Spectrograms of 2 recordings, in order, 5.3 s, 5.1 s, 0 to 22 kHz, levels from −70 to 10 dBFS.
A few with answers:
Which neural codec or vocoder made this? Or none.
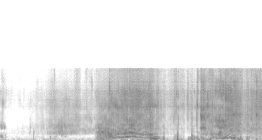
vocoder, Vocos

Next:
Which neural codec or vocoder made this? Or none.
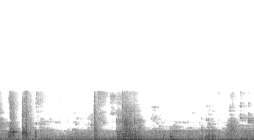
vocoder, Vocos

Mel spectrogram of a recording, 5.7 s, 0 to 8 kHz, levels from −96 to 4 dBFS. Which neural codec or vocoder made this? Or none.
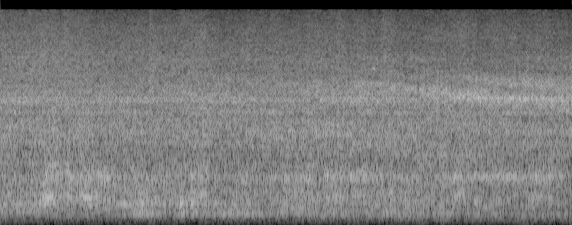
vocoder, Vocos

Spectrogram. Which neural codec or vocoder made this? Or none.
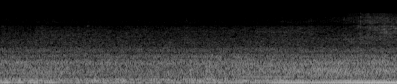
none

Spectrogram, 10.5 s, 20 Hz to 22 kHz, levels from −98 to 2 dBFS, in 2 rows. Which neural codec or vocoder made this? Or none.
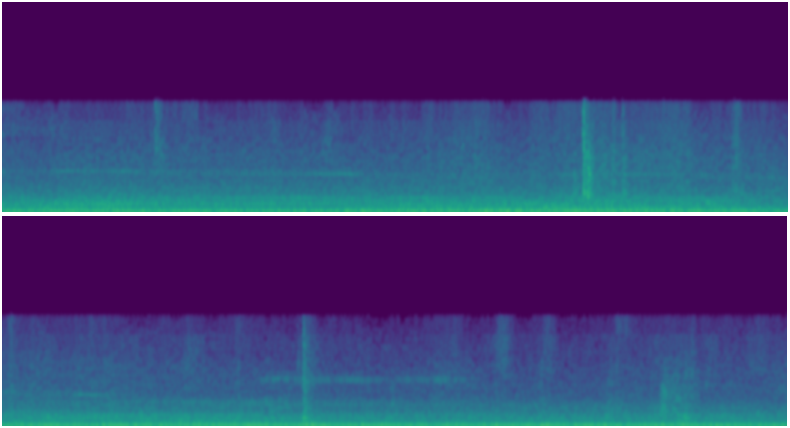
none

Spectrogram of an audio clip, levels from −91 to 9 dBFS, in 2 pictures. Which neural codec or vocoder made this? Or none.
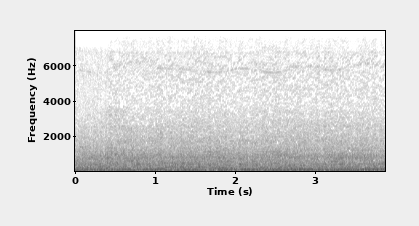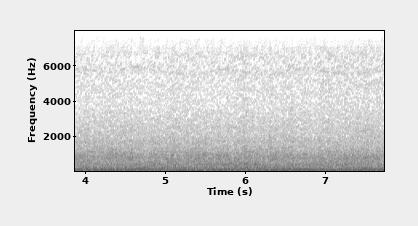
none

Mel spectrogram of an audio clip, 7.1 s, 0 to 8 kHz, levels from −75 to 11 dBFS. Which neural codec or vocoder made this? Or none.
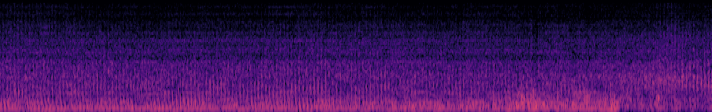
vocoder, Vocos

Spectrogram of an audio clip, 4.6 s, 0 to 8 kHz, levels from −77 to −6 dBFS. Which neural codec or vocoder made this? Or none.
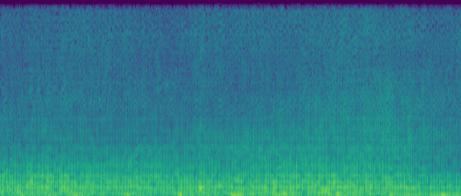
vocoder, Vocos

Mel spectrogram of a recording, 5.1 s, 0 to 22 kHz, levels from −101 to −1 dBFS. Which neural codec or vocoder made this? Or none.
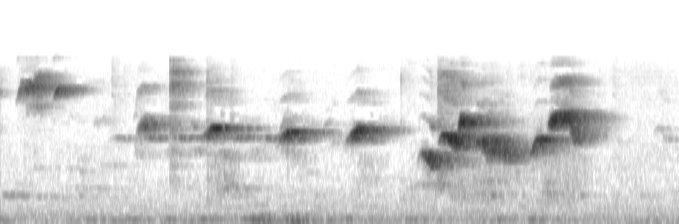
none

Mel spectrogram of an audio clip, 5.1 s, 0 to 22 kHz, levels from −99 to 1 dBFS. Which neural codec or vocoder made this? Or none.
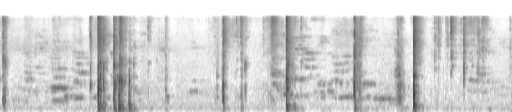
none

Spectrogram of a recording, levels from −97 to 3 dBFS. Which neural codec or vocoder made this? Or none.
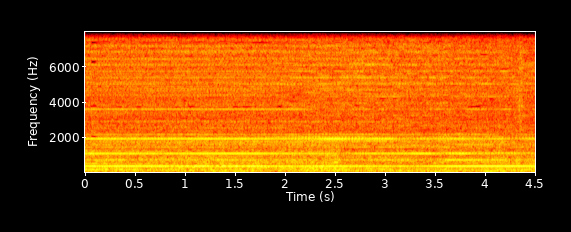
none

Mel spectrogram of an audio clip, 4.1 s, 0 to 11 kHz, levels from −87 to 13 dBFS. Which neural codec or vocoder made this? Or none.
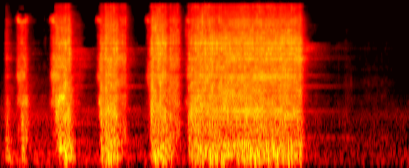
vocoder, Vocos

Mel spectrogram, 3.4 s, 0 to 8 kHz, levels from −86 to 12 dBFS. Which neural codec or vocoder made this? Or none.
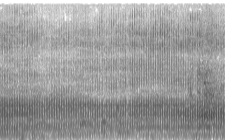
none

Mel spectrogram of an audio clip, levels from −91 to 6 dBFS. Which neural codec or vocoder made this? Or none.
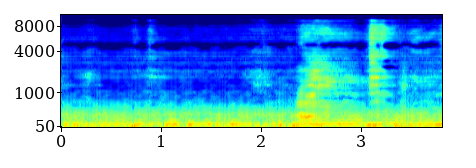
vocoder, Vocos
